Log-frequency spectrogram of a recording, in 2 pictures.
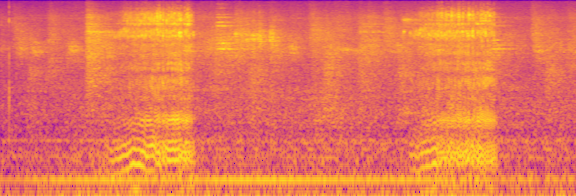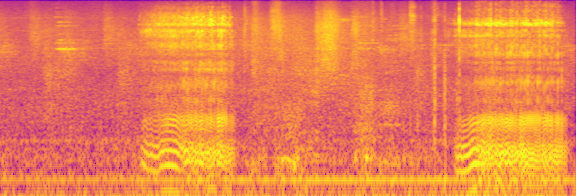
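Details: French bulldog snoring, growing louder: rough rattling snores in bursts roughly every four to five seconds, each a buzzy low rasp with a wheezy upper edge, over a steady low hum.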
